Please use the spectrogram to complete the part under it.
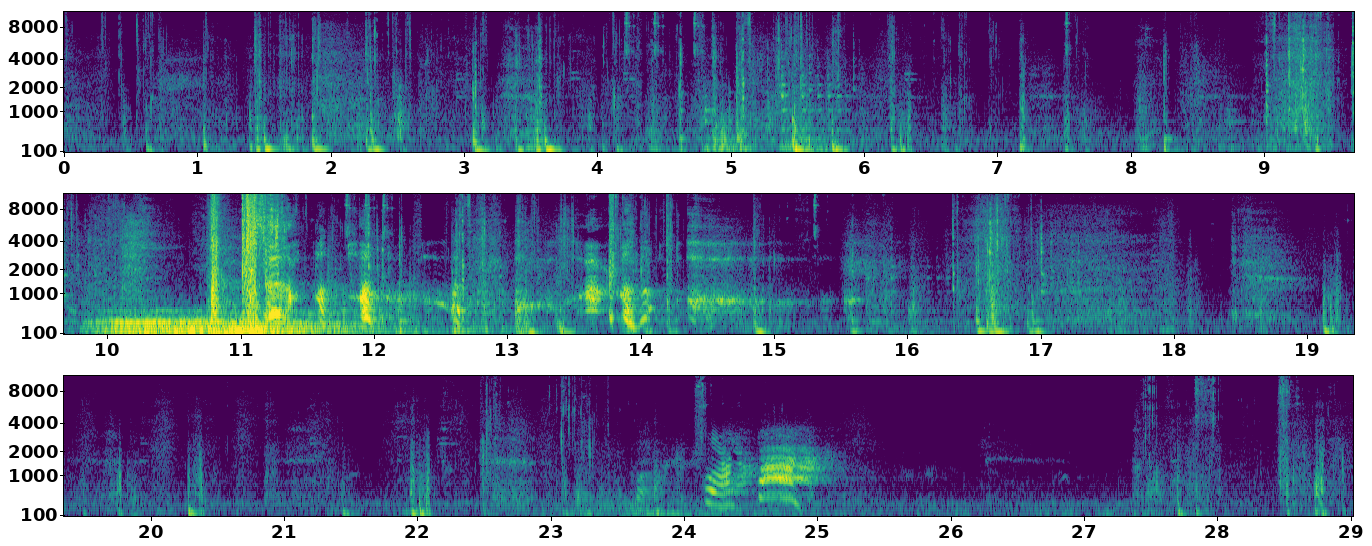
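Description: Footsteps creak softly on wooden stairs and floorboards.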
